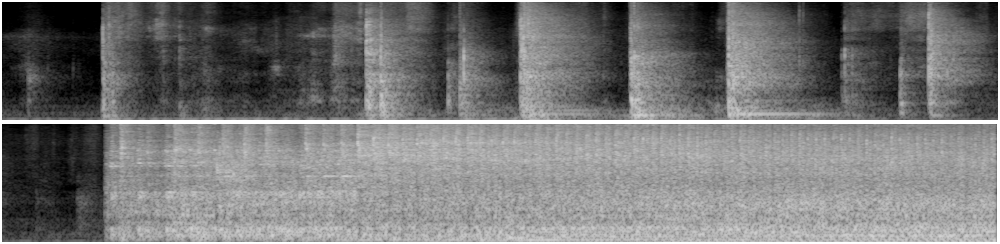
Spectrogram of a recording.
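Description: Several rope pulls, then it catches and settles into a steady, even buzzing run with no misses or stumbles.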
